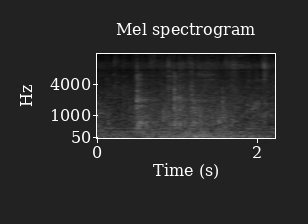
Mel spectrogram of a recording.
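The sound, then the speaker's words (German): A small wooden door leading out onto a metal-tiled roof is opened, with a few soft clicks and scraping rattles over a steady, hissy background, fairly quiet. “Max öffnet die Tür und wir sind draußen.”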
